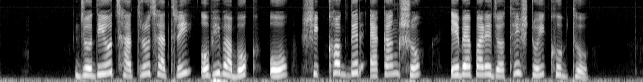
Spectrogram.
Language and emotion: Bengali, neutral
